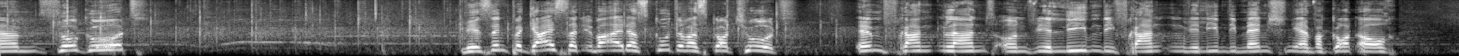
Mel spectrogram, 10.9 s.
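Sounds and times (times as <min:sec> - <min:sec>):
speech: 0:00.0 - 0:01.2, 0:03.4 - 0:10.6
audience applause: 0:00.0 - 0:06.6.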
